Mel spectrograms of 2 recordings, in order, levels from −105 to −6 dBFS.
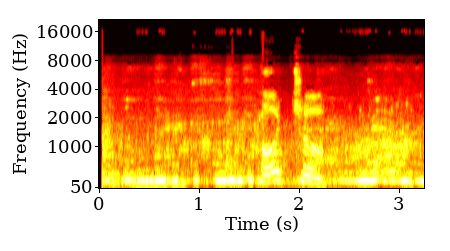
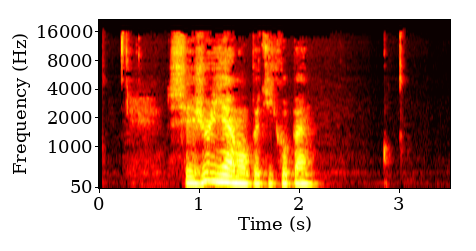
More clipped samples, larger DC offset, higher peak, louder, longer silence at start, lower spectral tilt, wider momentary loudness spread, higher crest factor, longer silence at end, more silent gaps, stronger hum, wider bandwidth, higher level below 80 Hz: neither; neither; about the same, -2 dBFS vs -2 dBFS; first, -14 LUFS vs -18 LUFS; second, 0 s vs 0.2 s; about the same, -6.5 dB/octave vs -5.5 dB/octave; second, 7 LU vs 18 LU; second, 12 dB vs 18 dB; second, 0 s vs 1.35 s; neither; neither; second, 7.2 kHz vs 16.5 kHz; about the same, -50 dBFS vs -52 dBFS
